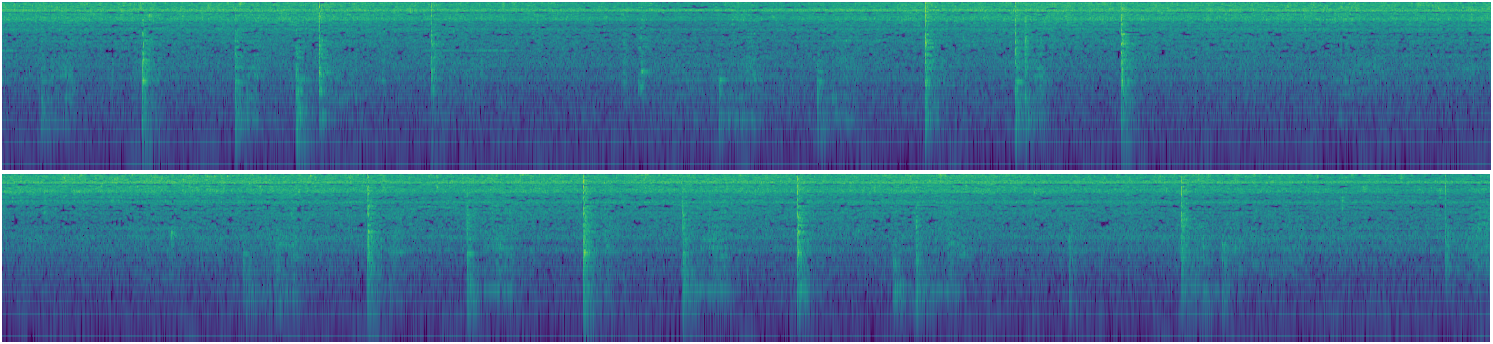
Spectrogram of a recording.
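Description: Mughlai paratha deep-frying in hot oil in a pan, a steady sizzle. A metal spatula clinks against the pan in short scattered clusters as oil is splashed over the paratha.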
